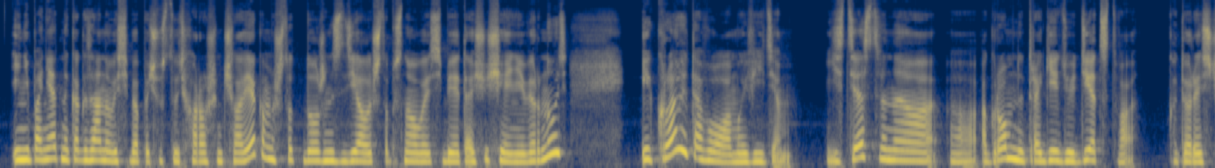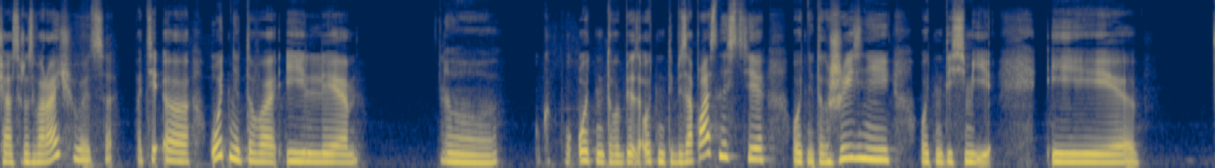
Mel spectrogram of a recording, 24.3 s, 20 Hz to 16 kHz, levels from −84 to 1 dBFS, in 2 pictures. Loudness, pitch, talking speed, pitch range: -15 LUFS, 190 Hz, 105 wpm, 180-215 Hz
